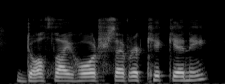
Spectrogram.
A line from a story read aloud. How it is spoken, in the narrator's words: he said at last, in a harsh, rough voice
